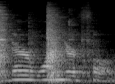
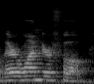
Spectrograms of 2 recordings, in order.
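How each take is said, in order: First: Louder, punchy "They're wonderful"; emphatic praise. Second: Said in the usual way. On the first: Real, not acted. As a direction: say "They're wonderful" with real enthusiasm. Gushing about favorite barbecue channel.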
